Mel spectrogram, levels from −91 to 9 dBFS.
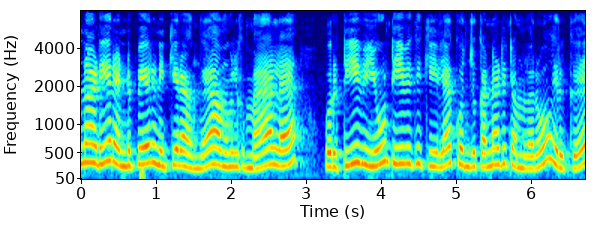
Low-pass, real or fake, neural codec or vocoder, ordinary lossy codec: none; real; none; none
